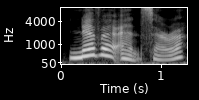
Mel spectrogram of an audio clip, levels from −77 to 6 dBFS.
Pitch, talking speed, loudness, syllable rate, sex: 250 Hz, 145 wpm, -16 LUFS, 4.6 syllables/s, female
